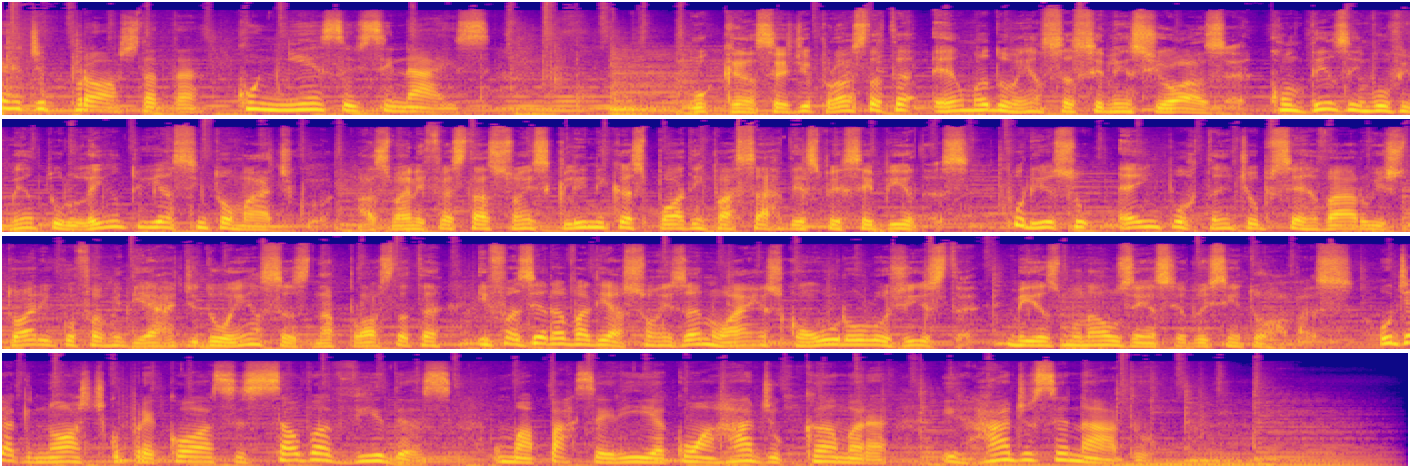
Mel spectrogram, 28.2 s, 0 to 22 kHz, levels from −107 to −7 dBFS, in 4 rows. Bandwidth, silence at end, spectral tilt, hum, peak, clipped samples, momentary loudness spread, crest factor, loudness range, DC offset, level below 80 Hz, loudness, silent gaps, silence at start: over 20 kHz; 0.15 s; -4.5 dB/octave; none; -2 dBFS; under 0.1%; 7 LU; 16 dB; 2 LU; under 0.1%; -36 dBFS; -17 LUFS; none; 0 s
